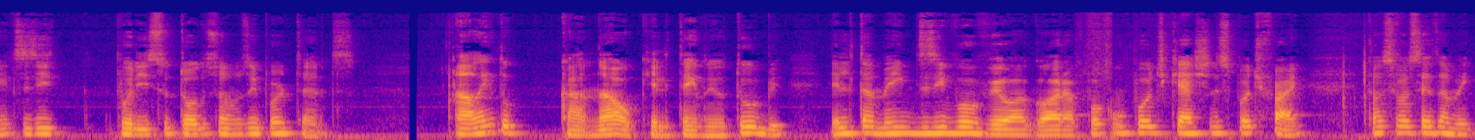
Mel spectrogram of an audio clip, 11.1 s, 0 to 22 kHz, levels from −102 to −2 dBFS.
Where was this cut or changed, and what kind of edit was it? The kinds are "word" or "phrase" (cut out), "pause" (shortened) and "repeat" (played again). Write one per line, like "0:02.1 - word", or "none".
0:08.3 - word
